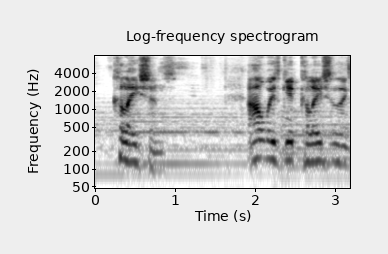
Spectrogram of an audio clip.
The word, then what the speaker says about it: Colossians: Is this word pronounced Colossians? Colossians. Colossians.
